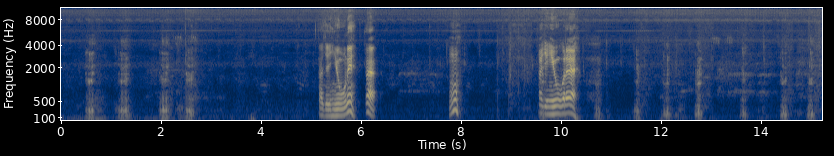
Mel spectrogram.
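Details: Young purebred wild boar piglet, possibly hungry, giving short grunts repeated about every half second, broken by two longer, wavering squeals, while a man talks nearby.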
